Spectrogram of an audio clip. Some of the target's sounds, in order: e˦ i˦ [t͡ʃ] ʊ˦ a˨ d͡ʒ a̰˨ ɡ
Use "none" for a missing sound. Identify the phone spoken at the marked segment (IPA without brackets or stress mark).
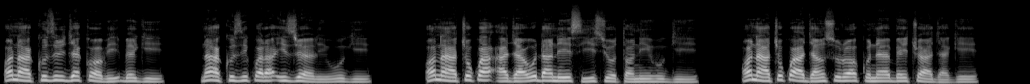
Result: t͡ʃ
